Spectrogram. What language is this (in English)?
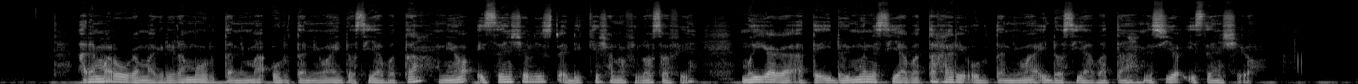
Kikuyu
